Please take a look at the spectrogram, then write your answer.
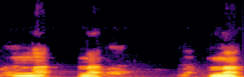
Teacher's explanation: Ujung lidah dengan gusi atas agak keluar sedikit dari makhrajnya la adalah tempat keluarnya nun.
